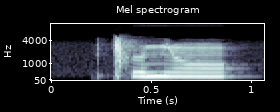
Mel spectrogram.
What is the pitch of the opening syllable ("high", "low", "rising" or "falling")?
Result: high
